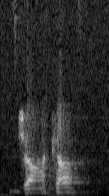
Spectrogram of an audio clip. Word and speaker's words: Jaka: Allora, per chi non mi conoscesse, il mio nome è Giaca, si scrive J-A-K-A, ripeto, J-A-K-A, e la mia pagina Facebook è Giaca Official, e quella Instagram è Giaca World, come il mondo di Giaca, Giaca World.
